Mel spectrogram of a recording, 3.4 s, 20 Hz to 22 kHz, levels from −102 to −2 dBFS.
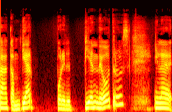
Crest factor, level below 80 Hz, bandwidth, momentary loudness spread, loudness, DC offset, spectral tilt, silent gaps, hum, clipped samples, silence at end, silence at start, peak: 14 dB; -56 dBFS; 12 kHz; 15 LU; -17 LUFS; under 0.1%; -6 dB/octave; none; none; under 0.1%; 0 s; 0 s; -2 dBFS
